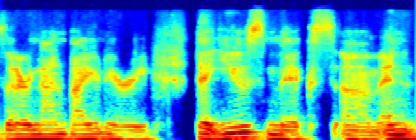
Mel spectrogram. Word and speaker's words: Mx: use mix um and that is the correct from what I understand pronunciation per pronounced pronunciation of of MX um so you'd say mix Clemens or you know their last name Mick Smith or whatever um so yeah definitely that's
